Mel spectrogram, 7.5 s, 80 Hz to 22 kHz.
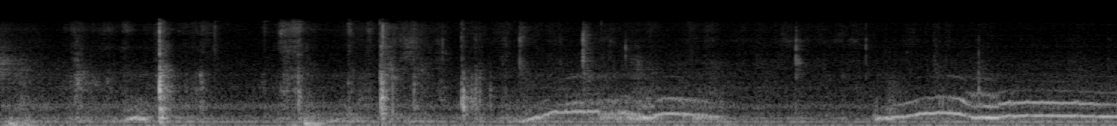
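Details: A 37-day-old kitten making strange noises: two wavering, drawn-out meows in the second half, each bending up and down in pitch, after a run of sharp taps and rustles.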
